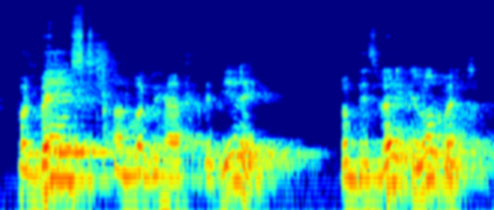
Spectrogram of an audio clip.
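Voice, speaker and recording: Audible room echo around a man talking fairly slowly. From Gambia. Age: 70s. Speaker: speaker on national affairs. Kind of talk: lecture.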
